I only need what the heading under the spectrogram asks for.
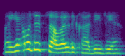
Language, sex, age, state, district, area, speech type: Hindi, male, 30-45, Madhya Pradesh, Balaghat, rural, conversation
